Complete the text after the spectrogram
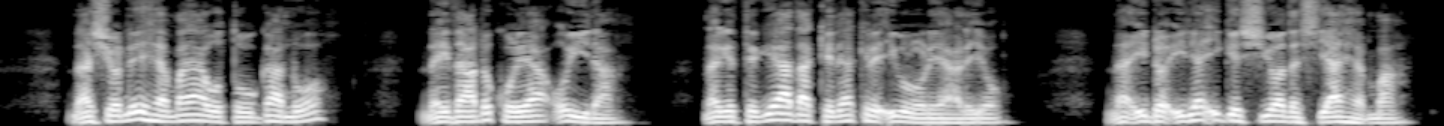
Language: Kikuyu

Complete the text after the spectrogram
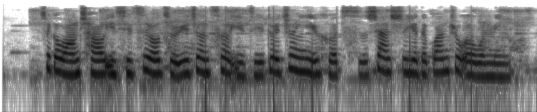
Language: Chinese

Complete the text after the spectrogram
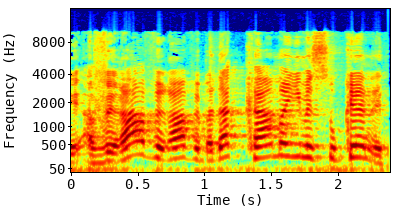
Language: Hebrew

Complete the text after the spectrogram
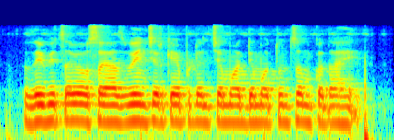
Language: Marathi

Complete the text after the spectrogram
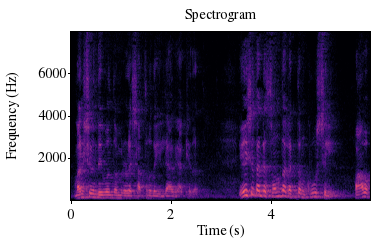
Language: Malayalam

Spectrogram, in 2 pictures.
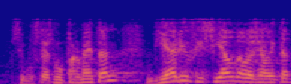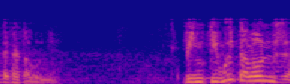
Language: Catalan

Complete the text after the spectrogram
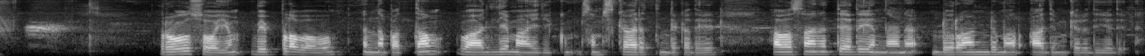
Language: Malayalam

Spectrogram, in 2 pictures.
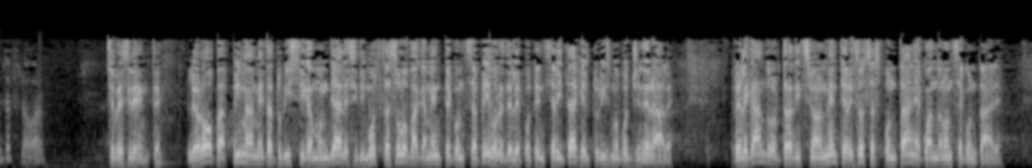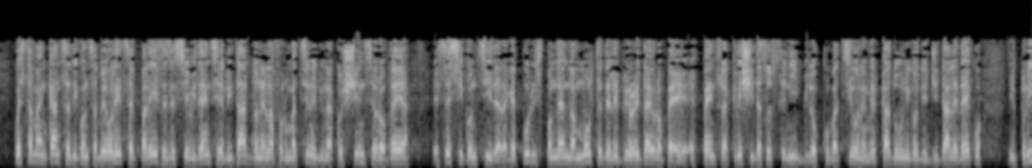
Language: Italian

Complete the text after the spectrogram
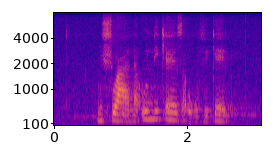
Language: Zulu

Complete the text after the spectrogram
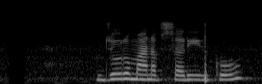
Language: Nepali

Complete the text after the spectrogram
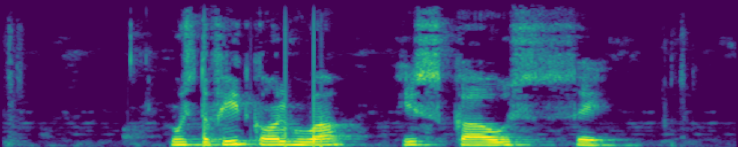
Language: Urdu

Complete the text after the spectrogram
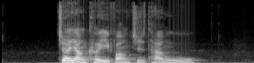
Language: Chinese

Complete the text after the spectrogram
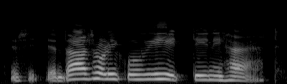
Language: Finnish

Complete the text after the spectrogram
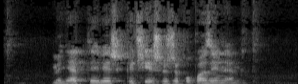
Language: Western Mari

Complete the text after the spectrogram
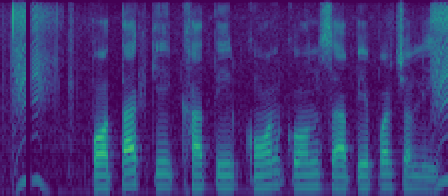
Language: Bhojpuri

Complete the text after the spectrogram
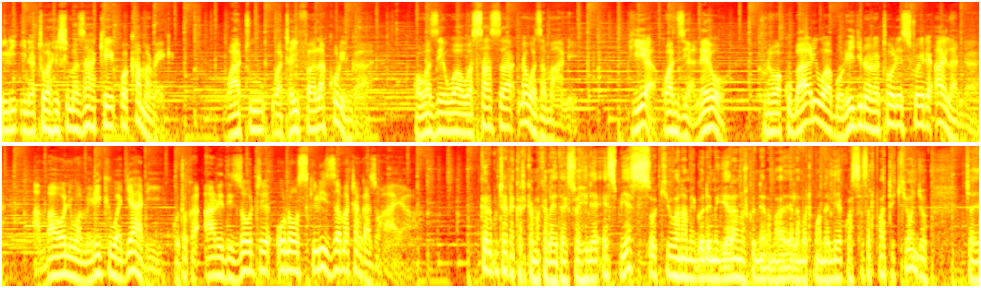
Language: Swahili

